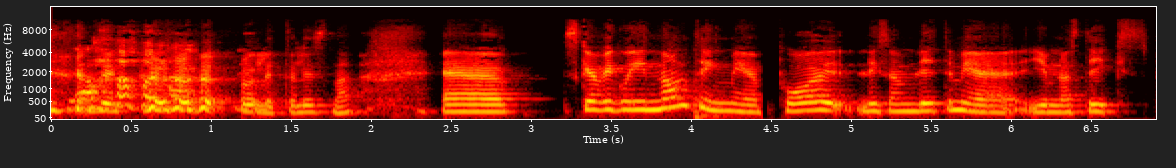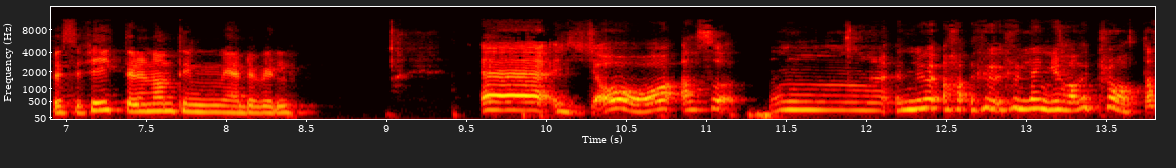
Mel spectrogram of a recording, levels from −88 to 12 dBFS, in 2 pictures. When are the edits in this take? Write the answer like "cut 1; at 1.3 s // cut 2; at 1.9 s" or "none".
cut 1; at 4.4 s

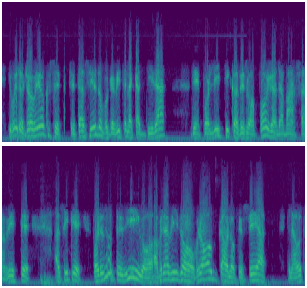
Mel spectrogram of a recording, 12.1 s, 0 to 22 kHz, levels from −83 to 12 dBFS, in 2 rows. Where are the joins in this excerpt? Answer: cut 1; at 1.2 s // cut 2; at 3.8 s // cut 3; at 4.9 s // cut 4; at 7.8 s

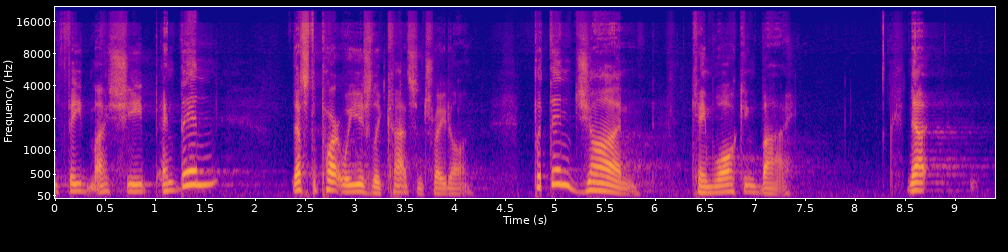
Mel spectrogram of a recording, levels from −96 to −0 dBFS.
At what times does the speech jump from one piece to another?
none

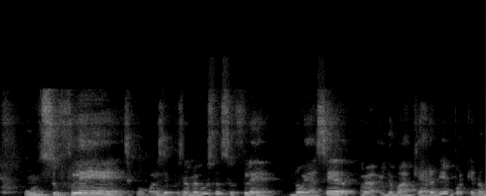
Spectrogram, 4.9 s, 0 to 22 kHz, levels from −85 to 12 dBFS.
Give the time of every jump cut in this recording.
cut 1; at 1.8 s // cut 2; at 3.0 s // cut 3; at 3.6 s

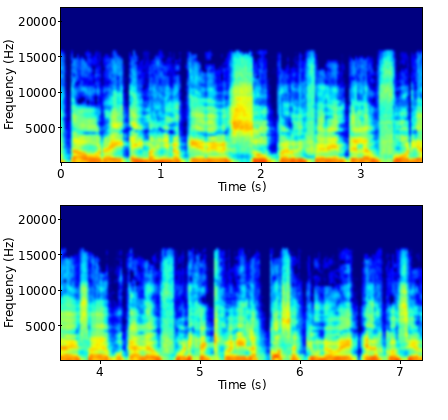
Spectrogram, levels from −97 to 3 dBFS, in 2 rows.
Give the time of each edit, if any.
cut 1; at 1.7 s // cut 2; at 5.2 s

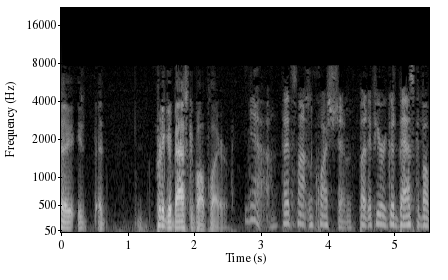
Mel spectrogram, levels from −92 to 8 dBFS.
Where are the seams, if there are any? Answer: none

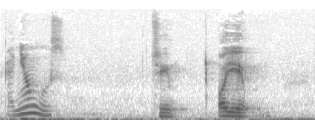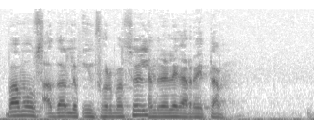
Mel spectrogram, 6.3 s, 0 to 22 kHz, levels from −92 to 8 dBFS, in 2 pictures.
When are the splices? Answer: cut 1; at 3.6 s // cut 2; at 3.9 s // cut 3; at 4.6 s

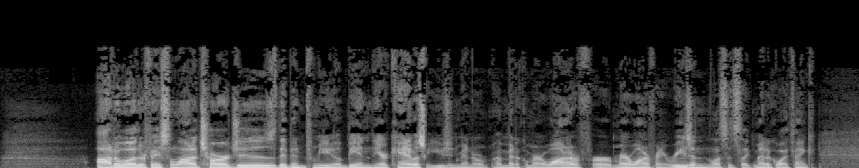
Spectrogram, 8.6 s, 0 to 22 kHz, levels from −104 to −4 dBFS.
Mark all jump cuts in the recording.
cut 1; at 3.1 s // cut 2; at 3.7 s // cut 3; at 4.3 s

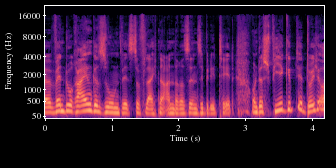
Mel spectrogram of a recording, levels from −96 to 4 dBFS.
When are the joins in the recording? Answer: cut 1; at 1.1 s

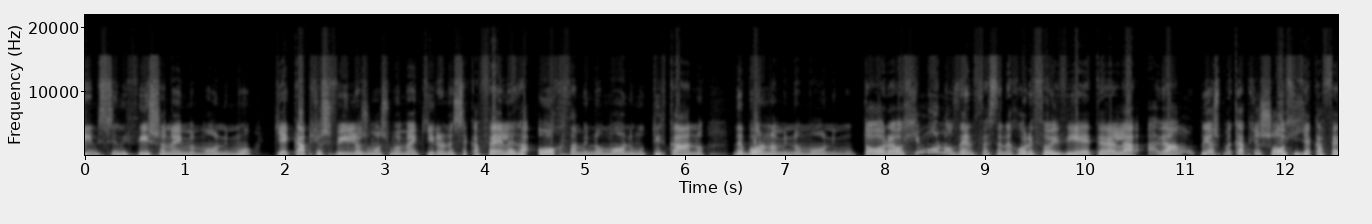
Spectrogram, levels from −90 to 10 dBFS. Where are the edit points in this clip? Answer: cut 1; at 5.8 s // cut 2; at 7.7 s

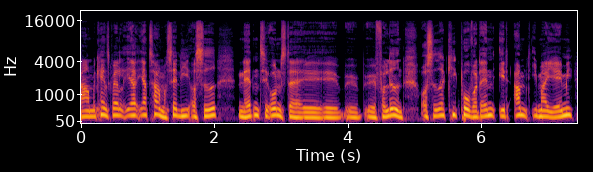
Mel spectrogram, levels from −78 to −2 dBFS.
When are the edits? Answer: none

